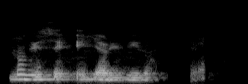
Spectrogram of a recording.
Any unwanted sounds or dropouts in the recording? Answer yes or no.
yes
